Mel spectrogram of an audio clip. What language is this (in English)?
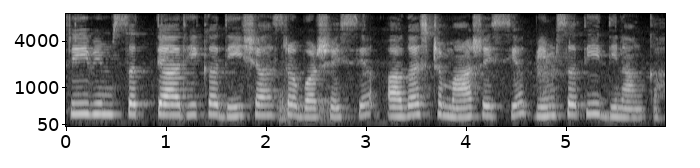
Sanskrit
